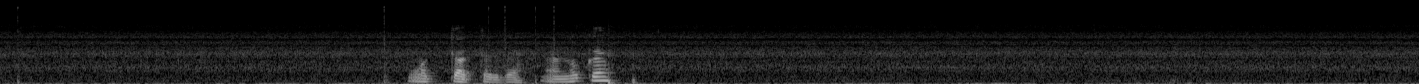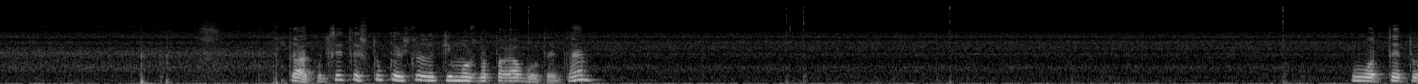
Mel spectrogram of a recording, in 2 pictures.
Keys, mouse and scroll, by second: 0.2-3.8 drag, 5.5 click, 6.1 space, 15.5 space, 19.3 click, 22.1 click, 23.7-27.2 drag.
